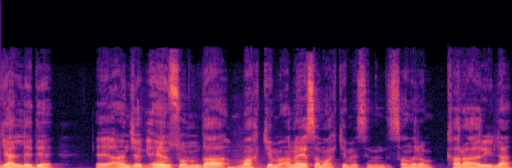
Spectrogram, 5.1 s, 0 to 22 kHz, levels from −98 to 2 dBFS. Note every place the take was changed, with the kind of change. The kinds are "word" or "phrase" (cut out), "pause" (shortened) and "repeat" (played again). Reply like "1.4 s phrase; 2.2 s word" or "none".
none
